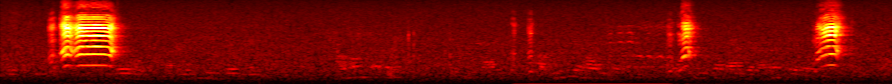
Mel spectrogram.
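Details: Baby goats bleating: one strong, nasal, high bleat at the start, then quiet shuffling, followed by two shorter, thinner bleats about a second and a half apart.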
